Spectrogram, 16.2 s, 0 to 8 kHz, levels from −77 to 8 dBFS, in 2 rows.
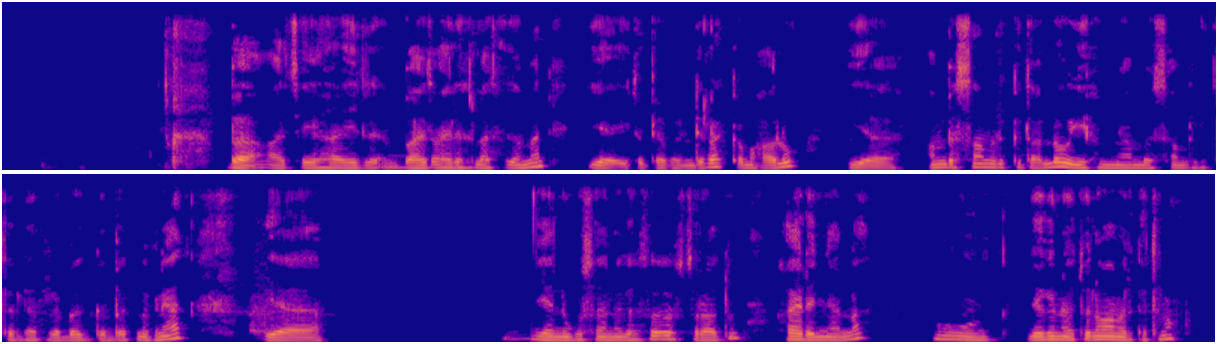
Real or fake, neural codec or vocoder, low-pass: real; none; 7.2 kHz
